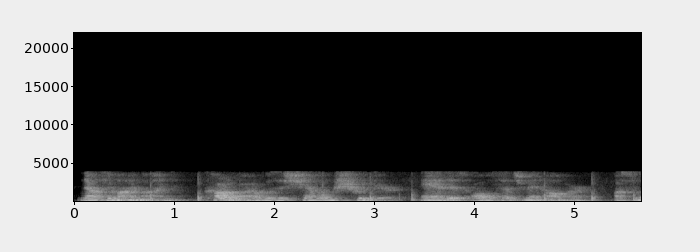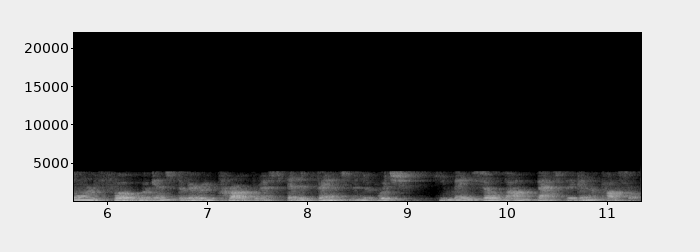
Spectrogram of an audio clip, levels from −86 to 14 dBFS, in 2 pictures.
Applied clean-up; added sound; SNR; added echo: none; Walk, footsteps; 14 dB; reverberation time 0.6 s.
